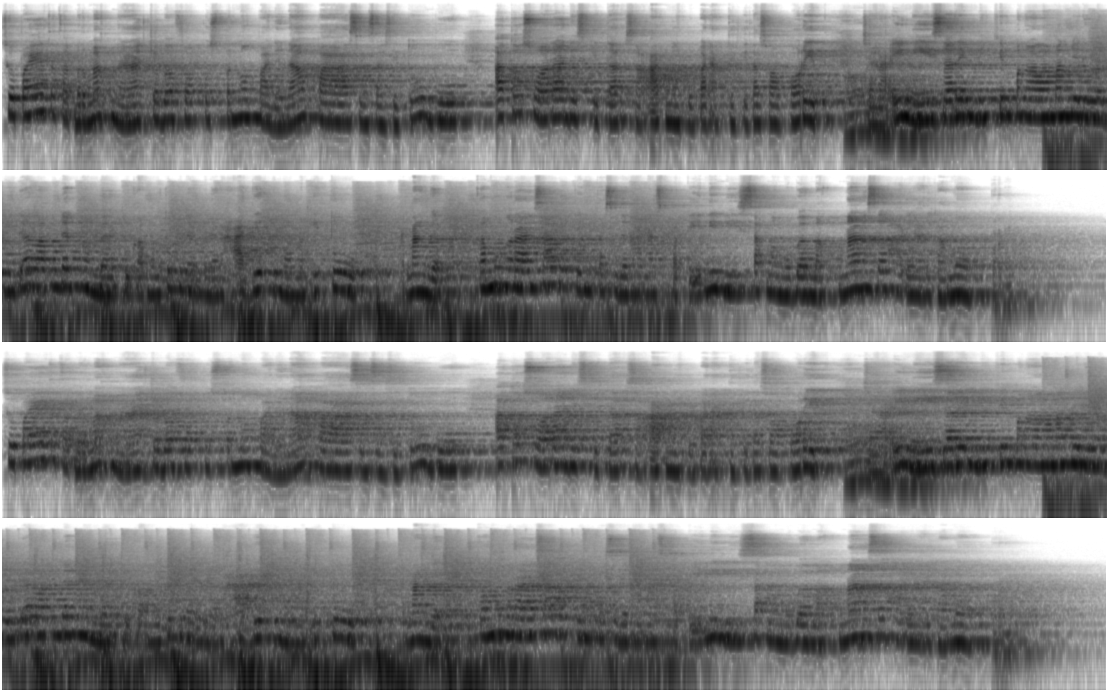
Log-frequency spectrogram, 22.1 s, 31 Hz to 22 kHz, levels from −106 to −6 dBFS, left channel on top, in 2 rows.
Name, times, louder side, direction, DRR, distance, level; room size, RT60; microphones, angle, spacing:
voice 1, 0.0-17.6 17.9-20.8, left 2 dB, 80° left, 1 dB, 0.6 m, -21 dB
voice 2, 8.4-9.2 20.9-21.1, equal, 50° left, -2 dB, 1.3 m, -27 dB
sound 1, 10.4-17.8, equal, 45° right, 1.7 m, -30 dB
sound 2, 11.3-16.4, right 2 dB, 20° right, 0.3 m, -26 dB
16.5 x 6.4 x 3.2 m, 2.8 s
head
